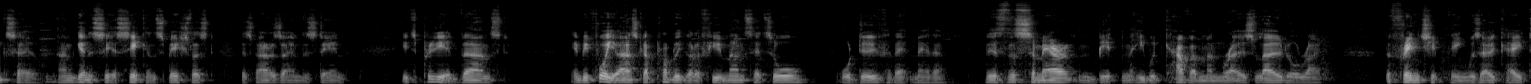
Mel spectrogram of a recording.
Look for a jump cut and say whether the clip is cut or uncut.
cut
